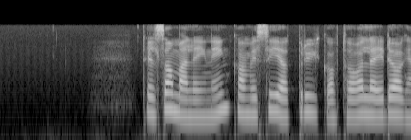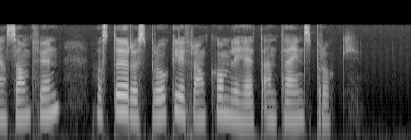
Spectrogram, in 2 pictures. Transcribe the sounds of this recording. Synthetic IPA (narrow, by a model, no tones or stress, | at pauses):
t̪ʰɪlsɑmənlɪŋnɪŋkʰɑnʋiːsiːɑt̪̚bɾʉːkɑːʋt̪ʰɑːləiːd̪ɑːɡɛnsɑmfʉn | hɑːst̪œɾəspɾoːklɪfɾɛmkʰɔmlɪheːt̪ʰɛ̰nt̪ʰæɪnspɾoːk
